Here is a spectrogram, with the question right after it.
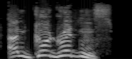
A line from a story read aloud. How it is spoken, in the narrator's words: shouted a voice from the inner office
